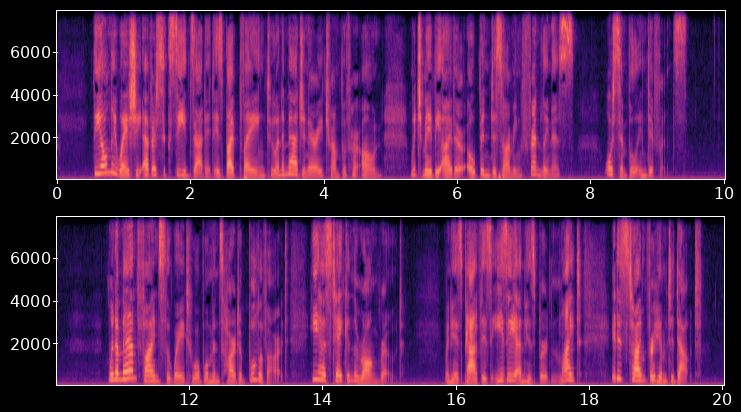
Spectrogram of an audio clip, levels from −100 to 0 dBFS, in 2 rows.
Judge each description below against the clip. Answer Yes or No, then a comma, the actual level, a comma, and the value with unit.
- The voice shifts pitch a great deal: Yes, wide, 5.8 semitones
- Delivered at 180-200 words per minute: Yes, average, 185 wpm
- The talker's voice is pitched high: Yes, high, 205 Hz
